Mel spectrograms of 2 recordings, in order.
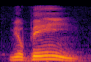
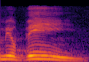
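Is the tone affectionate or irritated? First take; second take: irritated; affectionate. First: It is said in an impatient, irritated tone. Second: It is said in a tender, affectionate tone. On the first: The partner has become an annoyance. "A entonação já é diferente" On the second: The partner is still adored. "Olha o sentimento poético"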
